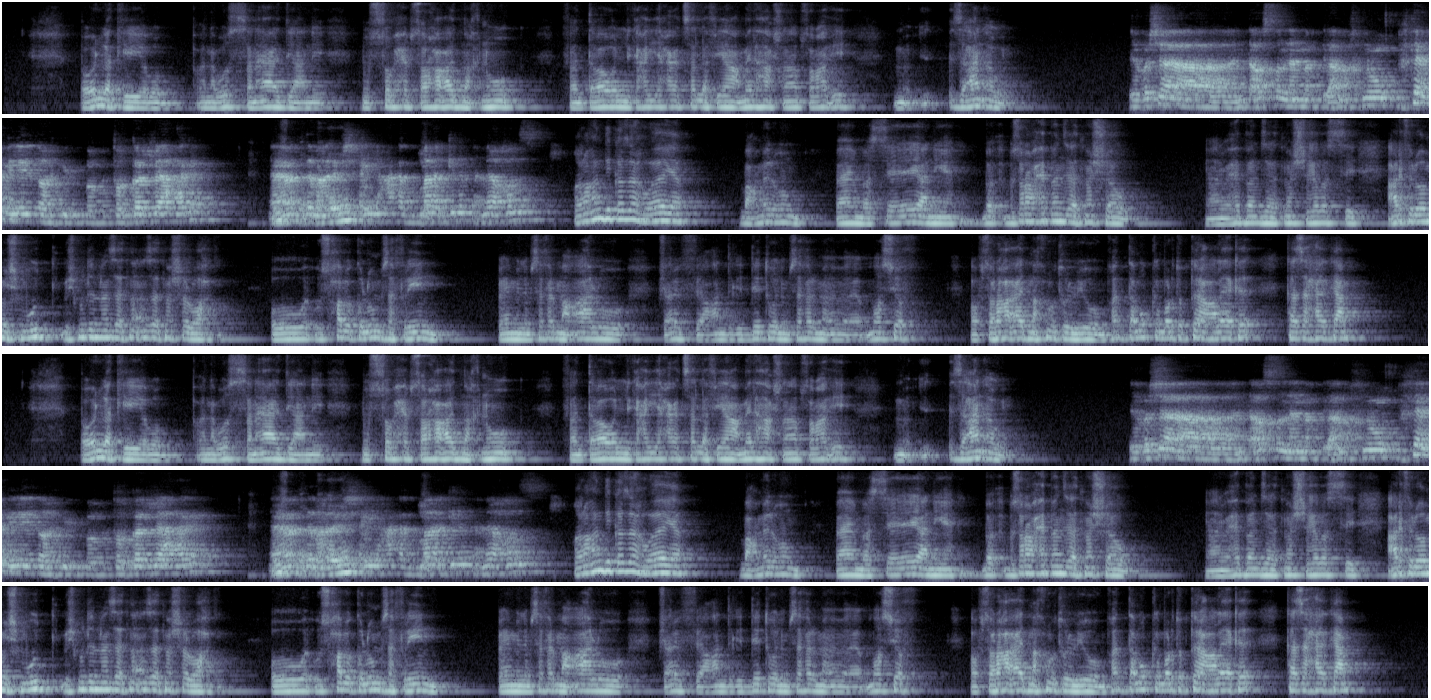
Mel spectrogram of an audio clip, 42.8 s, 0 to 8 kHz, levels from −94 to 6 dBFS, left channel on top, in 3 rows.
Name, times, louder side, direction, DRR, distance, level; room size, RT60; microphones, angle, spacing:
voice 1, 0.4-3.3 3.6-5.1 5.7-8.5 8.9-10.1 17.0-17.8 18.4-18.6 20.0-21.1 21.6-22.3 22.6-25.6 26.3-30.8 31.2-32.9 33.5-37.7 38.2-42.0, right 1 dB, 15° right, 0.8 m, -25 dB
voice 2, 11.3-16.3 16.9-19.6, left 1 dB, 40° left, 3.1 m, -25 dB
19.5 x 8.6 x 6.2 m
head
